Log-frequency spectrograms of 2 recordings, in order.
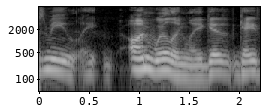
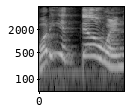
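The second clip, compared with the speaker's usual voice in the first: very high, put-on New York-Midwestern accent; 13 semitones higher, 4 dB louder than usual. Teasing a friend about how he talks: imitating a New York Midwestern accent. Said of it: "a little bit of a Midwestern accent and a fucking New York accent".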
